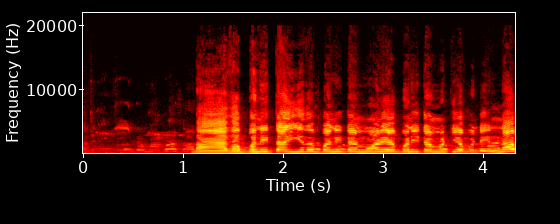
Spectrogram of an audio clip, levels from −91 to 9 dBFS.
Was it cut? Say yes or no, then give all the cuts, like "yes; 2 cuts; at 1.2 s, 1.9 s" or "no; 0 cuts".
no; 0 cuts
